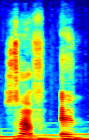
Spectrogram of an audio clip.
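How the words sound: It is pronounced the Scottish Gaelic way. It names the feast of All Hallows. "en gaélico escocés, pronunciado Samhain"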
